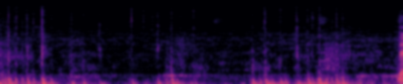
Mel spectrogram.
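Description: Typing on a computer keyboard: a quick run of keystrokes in the first second, a few single clicks, then a second run about four seconds in.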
